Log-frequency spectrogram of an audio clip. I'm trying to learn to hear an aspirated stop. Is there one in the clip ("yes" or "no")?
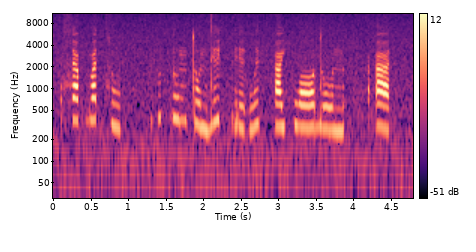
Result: no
